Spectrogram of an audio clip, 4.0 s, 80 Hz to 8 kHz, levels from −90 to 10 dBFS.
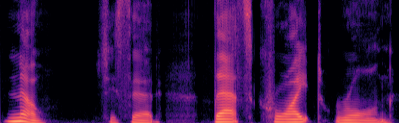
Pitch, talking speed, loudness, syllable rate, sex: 160 Hz, 90 wpm, -19 LUFS, 2.6 syllables/s, female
